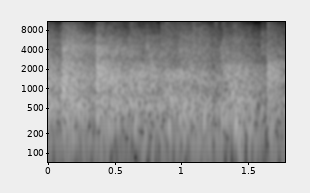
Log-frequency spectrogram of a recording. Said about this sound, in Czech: takže díky, já takhle jakože zatleskám.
